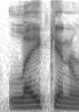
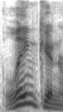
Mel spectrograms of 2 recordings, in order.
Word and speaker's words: Laken: got he brought up lakan Riley and he called her he got her name wrong he called her Lincoln Riley so that's the first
